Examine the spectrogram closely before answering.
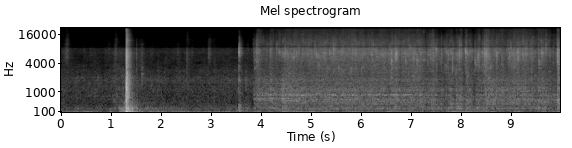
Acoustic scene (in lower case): kitchen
